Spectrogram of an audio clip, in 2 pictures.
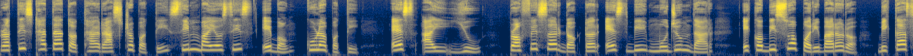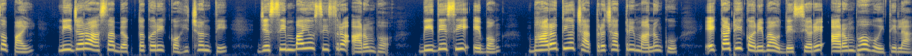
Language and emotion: Odia, neutral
